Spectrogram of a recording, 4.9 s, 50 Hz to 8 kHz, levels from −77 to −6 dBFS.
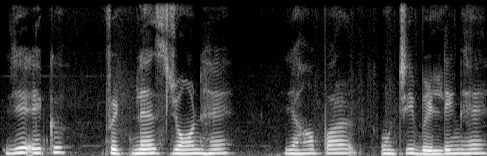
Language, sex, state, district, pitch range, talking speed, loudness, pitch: Hindi, female, Haryana, Jhajjar, 200-215 Hz, 125 wpm, -15 LUFS, 210 Hz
